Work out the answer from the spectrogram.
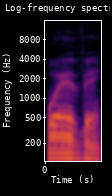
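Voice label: she can, Spanish, male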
